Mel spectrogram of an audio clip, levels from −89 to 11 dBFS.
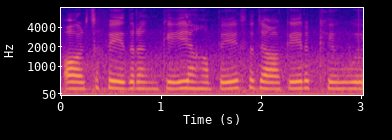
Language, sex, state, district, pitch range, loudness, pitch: Hindi, female, Punjab, Pathankot, 225-240 Hz, -16 LUFS, 230 Hz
